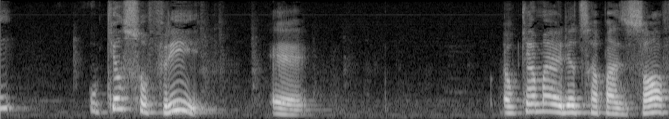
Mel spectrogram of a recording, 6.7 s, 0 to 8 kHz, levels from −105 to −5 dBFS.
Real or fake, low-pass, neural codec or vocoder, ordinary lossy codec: real; none; none; none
